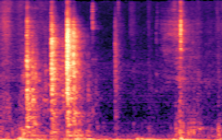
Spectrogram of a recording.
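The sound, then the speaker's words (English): A door being closed: a short series of knocks and latch clicks over about three seconds, fairly soft, with a quiet background and no one talking. “As I close my door, hold on.”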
